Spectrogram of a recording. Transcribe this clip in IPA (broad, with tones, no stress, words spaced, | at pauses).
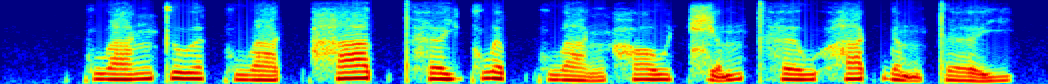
kwa˨˦ŋt̪u˧ə̯ kwa˨˩k̚ haː˦˥t̚t̪ʰə˧jkwə˦˥p̚ kwa˧˩ŋ hɔ˧wt͡ɕə̰˧˥mt̪ʰə˧w ha˦˥k̚lə̰˧˨mt̪əː˧˩˨j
